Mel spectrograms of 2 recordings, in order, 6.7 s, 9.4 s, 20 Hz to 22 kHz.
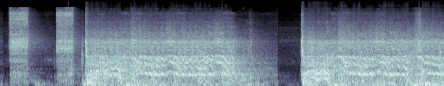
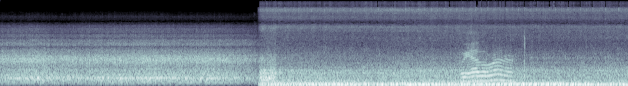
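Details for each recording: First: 1989 Ford F250, parked since about 2016, with a new gas tank and a new battery: two short cranks, then a long steady crank that never fires; no spark was found. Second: 1989 Ford F250 truck restarted after years off the road and a new fuel system (tank and pump replaced): it catches and settles into a deep, even low rumble with no stumbling and decent oil pressure. Normal idle.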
